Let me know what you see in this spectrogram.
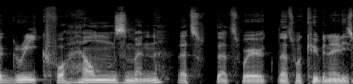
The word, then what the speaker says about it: Kubernetes: Yeah, Kubernetes. Kubernetes.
